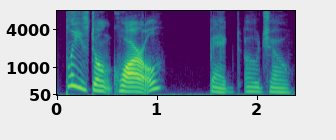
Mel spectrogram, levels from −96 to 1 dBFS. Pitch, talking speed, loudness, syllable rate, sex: 180 Hz, 125 wpm, -20 LUFS, 5.2 syllables/s, female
